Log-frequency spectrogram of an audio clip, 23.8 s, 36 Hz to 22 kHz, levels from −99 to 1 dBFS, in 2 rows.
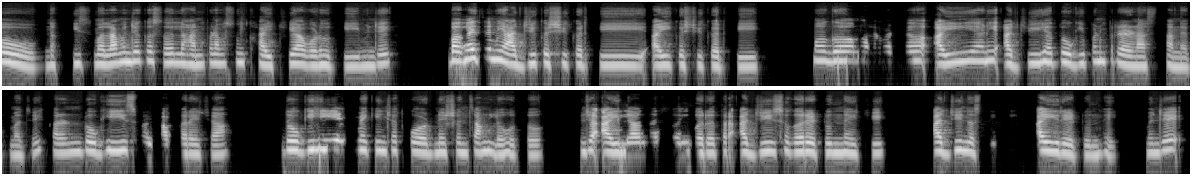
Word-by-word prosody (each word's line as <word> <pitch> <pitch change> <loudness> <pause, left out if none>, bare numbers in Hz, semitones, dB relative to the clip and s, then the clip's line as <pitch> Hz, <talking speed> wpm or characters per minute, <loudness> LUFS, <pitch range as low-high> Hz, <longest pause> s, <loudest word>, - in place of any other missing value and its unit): हो 190 -9 +4
नक्कीच. 190 +2 -8
मला 200 +1 +5
म्हणजे 235 +2 +2
कसं 240 -4 -1
लहानपणापासून 210 +1 -2
खायची 190 0 -2
आवड 185 -3 +2
होती, 170 -2 -4
म्हणजे 175 +4 -2 0.6
बघायचं 285 +4 +7
मी 275 -1 +6
आजी 200 -2 +5
कशी 210 0 -1
करती, 180 -2 -3
आई 185 0 +3
कशी 185 0 -5
करती, 165 -2 -4 0.6
मग 255 -1 +1
अ, - - +5 0.2
मला 245 -2 -9
वाटतं 250 +1 -4 0.2
आई 225 +5 +3
आणि 250 +2 +1
आजी 205 +2 -1
या 235 - +3
दोघी 205 -4 +1
पण 245 0 0
प्रेरणास्थान 175 -6 -1
आहेत 160 -1 -6
माझे, 160 +5 -9
कारण 190 +1 -3
दोघीही 215 +2 +2
स्वयंपाक 185 -5 -5
करायच्या. 170 -1 -3 0.6
दोघीही 230 +1 +4
एकमेकींच्यात 220 -2 -3
कोऑर्डिनेशन 190 -1 -1
चांगलं 195 -3 0
होतं 170 -2 -5
म्हणजे 195 +6 -4
आईला 200 0 +5
नसेल 200 -1 -10
बरं, 185 0 +1
तर 200 - -2
आजी 195 +2 +1
सगळं 200 0 +1
रेटून 190 -1 +1
घ्यायची. 185 0 -3 0.5
आजी 210 +1 +3
नसली 210 - -3
की 370 - -48 0.3
आई 210 -2 +6
रेटून 160 -4 -2
घ्यायची. 155 -5 -10 0.3
म्हणजे 190 +6 0
200 Hz, 140 wpm, -22 LUFS, 180-215 Hz, 0.6 s, बघायचं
